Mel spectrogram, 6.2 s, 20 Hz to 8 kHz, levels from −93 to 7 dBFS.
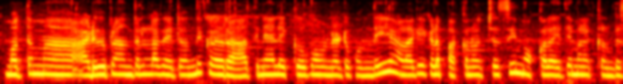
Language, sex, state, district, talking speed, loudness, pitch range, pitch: Telugu, female, Andhra Pradesh, Chittoor, 180 wpm, -19 LUFS, 250-270 Hz, 260 Hz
